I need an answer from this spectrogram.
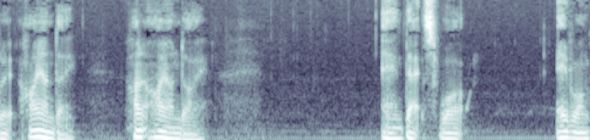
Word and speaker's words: Hyundai: the showroom and said no it's not highend highend it's a it's like what it's a huh like so we need to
